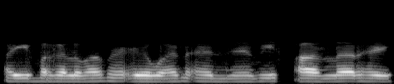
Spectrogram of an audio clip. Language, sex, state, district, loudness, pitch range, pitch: Magahi, male, Bihar, Lakhisarai, -16 LUFS, 140-145 Hz, 145 Hz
